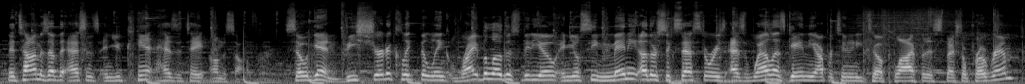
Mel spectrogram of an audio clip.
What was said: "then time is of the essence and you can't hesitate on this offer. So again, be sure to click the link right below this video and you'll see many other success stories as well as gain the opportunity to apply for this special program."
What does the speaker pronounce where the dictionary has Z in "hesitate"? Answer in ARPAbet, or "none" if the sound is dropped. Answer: Z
